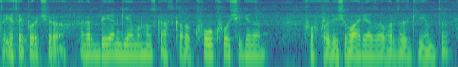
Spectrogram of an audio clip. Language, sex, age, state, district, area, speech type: Kashmiri, male, 30-45, Jammu and Kashmir, Baramulla, rural, spontaneous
